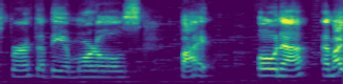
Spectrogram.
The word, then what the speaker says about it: Onna: please check out her book, Iris, Birth of the Immortals by Onna. Am I saying it right? You're Anna? not. Anna, like Frozen, like Frozen.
